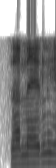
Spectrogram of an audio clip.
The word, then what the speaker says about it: Zanele: To Gus, to Justice, and Zanele. Have I pronounced your name right? Yeah, that's fine.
